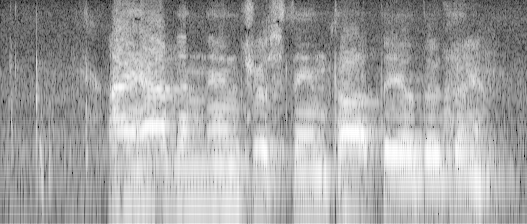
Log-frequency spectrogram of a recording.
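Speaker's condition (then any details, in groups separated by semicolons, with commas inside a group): ALS (Lou Gehrig's disease); young onset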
